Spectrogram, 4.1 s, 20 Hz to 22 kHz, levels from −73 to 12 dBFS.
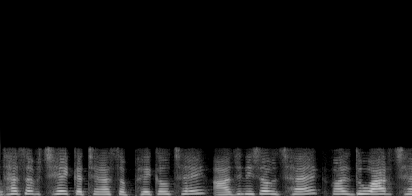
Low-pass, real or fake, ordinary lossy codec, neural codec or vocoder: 5.4 kHz; fake; none; codec, 16 kHz, 0.2 kbps, FocalCodec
